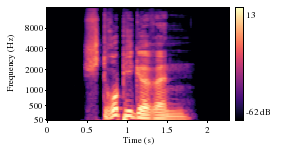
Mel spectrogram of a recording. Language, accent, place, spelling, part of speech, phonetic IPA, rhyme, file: German, Germany, Berlin, struppigeren, adjective, [ˈʃtʁʊpɪɡəʁən], -ʊpɪɡəʁən, De-struppigeren.ogg
- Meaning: inflection of struppig: 1. strong genitive masculine/neuter singular comparative degree 2. weak/mixed genitive/dative all-gender singular comparative degree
